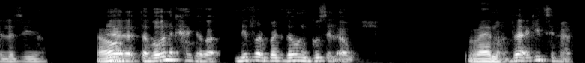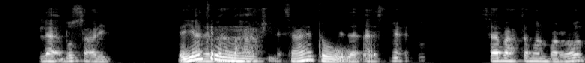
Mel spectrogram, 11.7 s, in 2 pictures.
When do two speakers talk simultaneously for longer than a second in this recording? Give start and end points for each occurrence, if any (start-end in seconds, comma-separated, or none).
none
